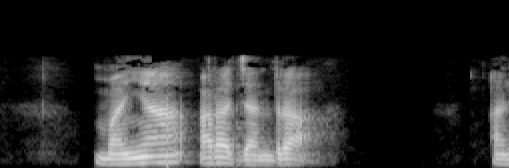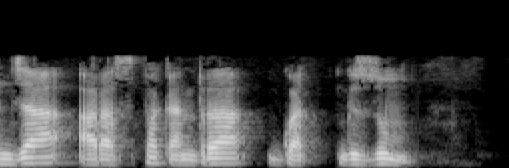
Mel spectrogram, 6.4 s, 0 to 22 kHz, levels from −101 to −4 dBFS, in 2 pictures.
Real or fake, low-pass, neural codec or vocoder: real; 5.4 kHz; none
